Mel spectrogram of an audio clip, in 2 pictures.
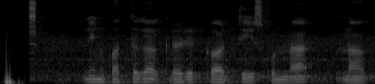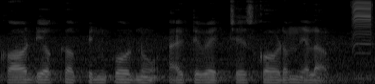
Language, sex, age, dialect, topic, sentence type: Telugu, male, 25-30, Utterandhra, banking, question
